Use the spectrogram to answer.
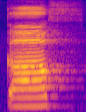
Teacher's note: یہ حروف لہاتیہ میں سے ہے۔ لہات کا مطلب ہے زبان کی جڑ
